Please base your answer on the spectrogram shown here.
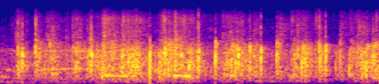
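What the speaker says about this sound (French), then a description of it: "On applaudit Grégory Carbonel" Audience applause at a motorsport prize-giving ceremony, a steady patter of many hands clapping close by for two seconds, with faint voices beneath.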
